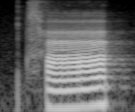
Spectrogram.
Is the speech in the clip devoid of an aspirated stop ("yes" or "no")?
no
